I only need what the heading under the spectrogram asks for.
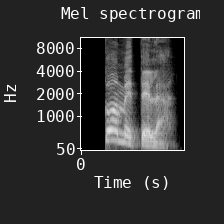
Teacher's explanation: porque su sílaba tónica es la sílaba co entonces tiene un acento ortográfico que se escribe en la vocal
